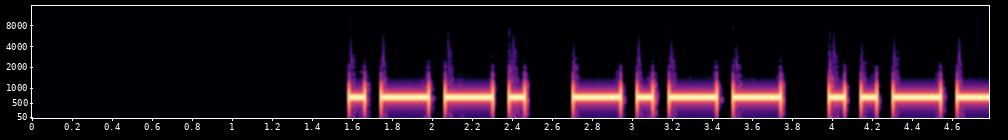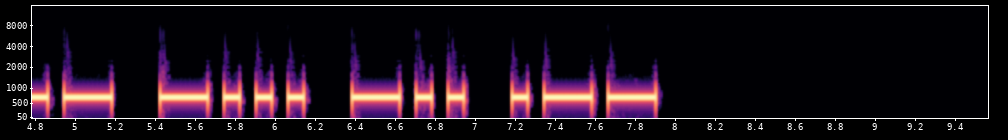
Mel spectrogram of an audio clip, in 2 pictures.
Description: Morse code, heard as a keyed tone, about 15 wpm, 700 Hz. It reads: PY2BDW
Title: DXCC-100 Call Signs - 6 Characters - Repeated 3x - 15wpm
